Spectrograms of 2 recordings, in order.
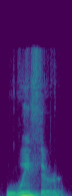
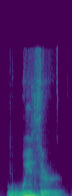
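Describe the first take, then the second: Both takes have the same delivery.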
